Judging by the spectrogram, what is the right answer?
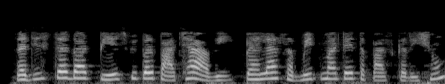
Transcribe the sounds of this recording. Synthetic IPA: ɾəd͡ʒɪsʈəɾɖɔʈ̚piet͡ʃpipəɾpat͡ʃʰaːʋipɛɦɛlasəmːit̪maʈet̪əpaskəɾiʃũ

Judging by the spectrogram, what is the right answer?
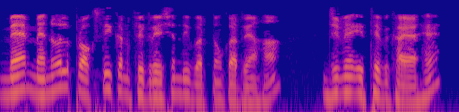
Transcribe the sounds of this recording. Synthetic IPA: mɛ̃ːmɛːnuːəlpɾɔːksiːkənpʰɪɡɾeːʃənd̪iːʋəɾt̪õːkəɾːɪjã̰ːɦãː | d͡ʒɪʋẽːɪt̪ʰːeːbɪkʰaːjaːɦɛː

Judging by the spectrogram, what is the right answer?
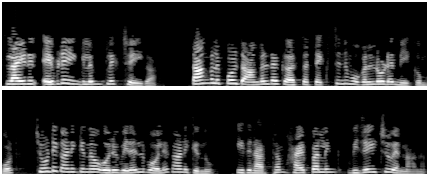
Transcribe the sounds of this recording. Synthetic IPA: slɐjɽile̞ʋiɽe̞je̞ŋɡilumkɭikːt͡ɕe̞jːuɣɐ̰ | t̪aːŋɡɐɭipːo̞ːɭt̪aːŋɡɐɭɽe̞keːrsɐʈe̞kstinɨmuɣɐɭiluːɽe̞niːkːumbo̞ːɭt͡ɕuːɳɖikaːɳik̬ʲːunːɐo̞ɾuʋiɾɐilpo̞ːle̞kaːɳikʲːunːu | iðinɐrt̪ʰɐmhɐjpːɐrliŋɡʋid͡ʑɐjit͡ɕːue̞nːaːɳɨ̰

